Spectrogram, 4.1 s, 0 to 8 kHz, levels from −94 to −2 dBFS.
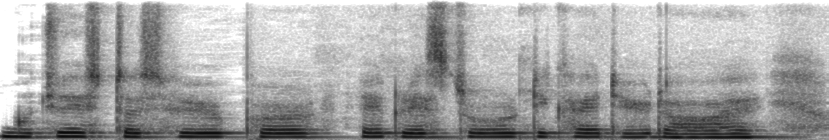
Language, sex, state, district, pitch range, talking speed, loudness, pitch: Hindi, female, Arunachal Pradesh, Papum Pare, 200-215 Hz, 145 wpm, -14 LUFS, 210 Hz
